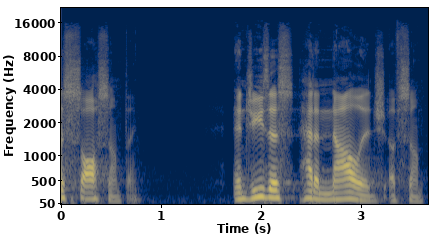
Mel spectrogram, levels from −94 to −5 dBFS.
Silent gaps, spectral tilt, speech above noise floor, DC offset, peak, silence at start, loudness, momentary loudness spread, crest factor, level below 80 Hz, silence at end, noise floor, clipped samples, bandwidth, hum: none; -5.5 dB/octave; 51 dB; under 0.1%; -14 dBFS; 0 s; -30 LUFS; 15 LU; 18 dB; -64 dBFS; 0.05 s; -81 dBFS; under 0.1%; 16 kHz; none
